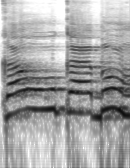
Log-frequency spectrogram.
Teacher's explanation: تنوین یعنی یہاں پر کوکبن دو نہیں پڑھ سکتے، یہاں پر ہم نے پڑھنا ہے کوکبن، نون کو ناک کے اندر چھپانا ہے، چھپانے کو ہم اکفا کہتے ہیں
